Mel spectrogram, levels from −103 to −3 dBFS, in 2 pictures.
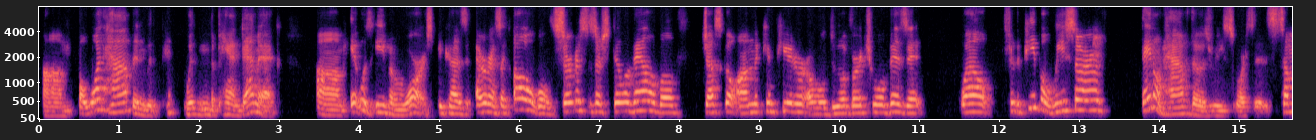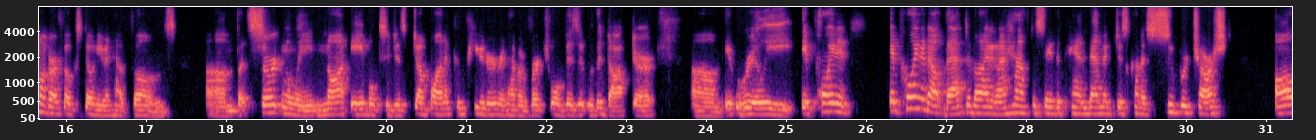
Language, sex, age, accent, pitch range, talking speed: English, female, 40-59, American, 150-225 Hz, 180 wpm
